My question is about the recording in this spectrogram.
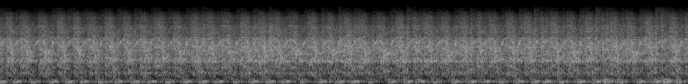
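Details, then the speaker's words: VW T5 Transporter with swapped 1.9 TDI PD130 ASZ diesel, rebuilt head, first start: loud harsh hissy idle, much rougher than normal, because EGR pipe left off and downpipe not fitted; exhaust escaping at open EGR port. "oh yeah it's not leaking and I forgot to put the EGR pipe on that's why it sounds like a tank and it hasn't got the downpipe one"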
